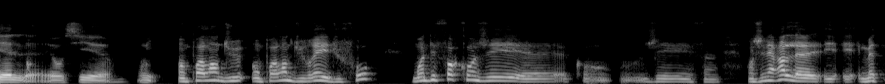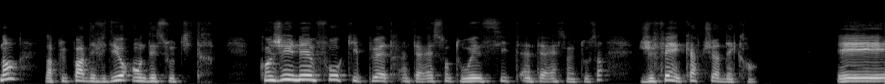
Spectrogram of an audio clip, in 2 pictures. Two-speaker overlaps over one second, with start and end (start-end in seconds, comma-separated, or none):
none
